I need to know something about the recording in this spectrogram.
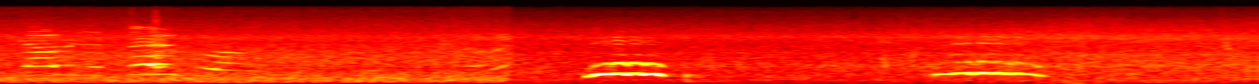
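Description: Steady rush of a shallow rocky river running over stones and a small cascade. Brief voices near the start, then two short, hooting calls about three and five seconds in.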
